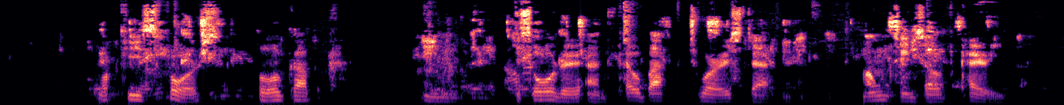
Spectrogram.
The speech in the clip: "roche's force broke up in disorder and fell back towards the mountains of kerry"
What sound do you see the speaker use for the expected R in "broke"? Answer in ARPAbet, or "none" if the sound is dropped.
L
